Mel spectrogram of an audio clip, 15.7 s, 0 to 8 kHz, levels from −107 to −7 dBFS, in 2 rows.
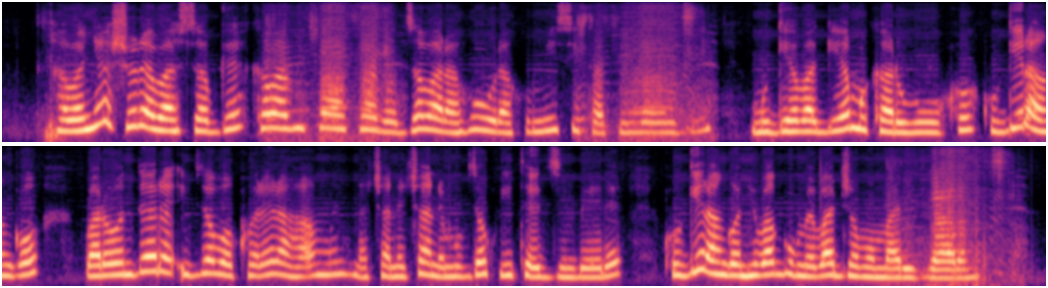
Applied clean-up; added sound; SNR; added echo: neural separator model SepFormer DNS4.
